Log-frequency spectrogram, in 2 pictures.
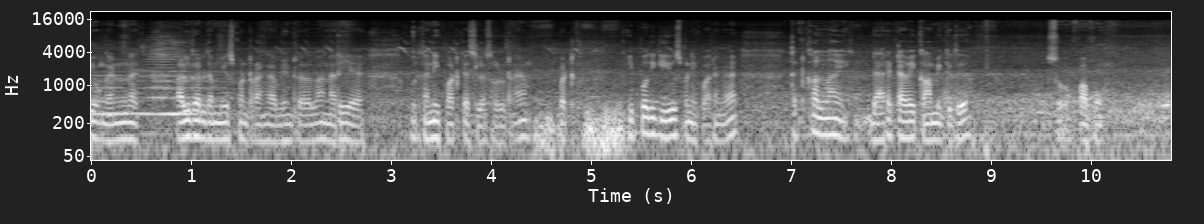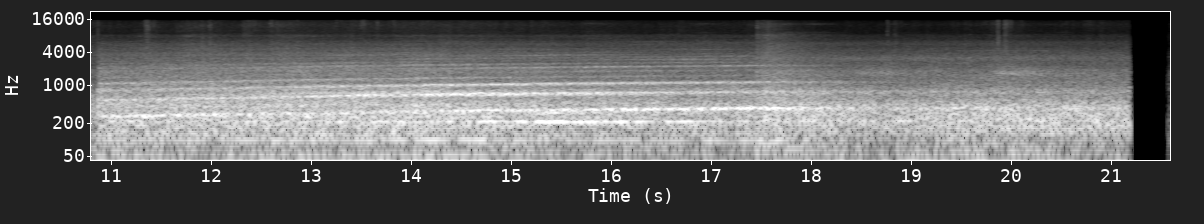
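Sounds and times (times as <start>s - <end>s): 
speech: 0.0s - 11.4s
train running on rails: 8.8s - 21.2s.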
